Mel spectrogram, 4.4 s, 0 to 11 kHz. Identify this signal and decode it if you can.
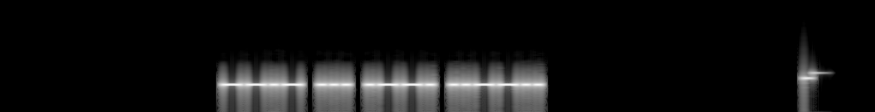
Morse code, heard as a keyed tone, about 39 wpm, 700 Hz. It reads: QSP?
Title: Q-Codes Repeated 3x 40wpm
